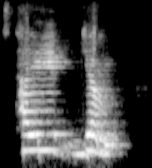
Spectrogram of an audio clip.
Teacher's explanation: focus on the mahaprana in tha and give the dhutam or stress at ya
